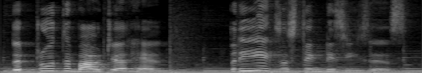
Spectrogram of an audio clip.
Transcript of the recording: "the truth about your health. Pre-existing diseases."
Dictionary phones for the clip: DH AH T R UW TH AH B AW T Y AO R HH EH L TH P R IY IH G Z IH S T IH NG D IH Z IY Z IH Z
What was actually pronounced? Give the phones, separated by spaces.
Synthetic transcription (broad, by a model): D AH T R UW T AH B AW T Y AO R HH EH L T P R IY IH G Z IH S T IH NG D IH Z IY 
